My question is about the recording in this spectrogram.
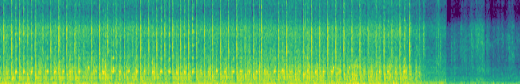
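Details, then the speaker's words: Motorhome engine after three sensors changed with no improvement, still running poorly: steady ticking knock about three a second over busy idle, then engine shuts down; owner suspects a motor knock, possibly blowing water, unconfirmed. "o keep going in this it almost sounds like it might be a knock in the motor so uh we might be done for good I don't know"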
